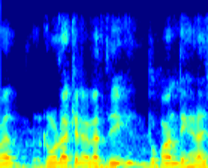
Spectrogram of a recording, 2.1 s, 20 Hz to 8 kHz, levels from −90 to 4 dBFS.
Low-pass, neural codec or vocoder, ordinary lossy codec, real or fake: 7.2 kHz; codec, 16 kHz, 4 kbps, X-Codec, HuBERT features, trained on balanced general audio; none; fake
